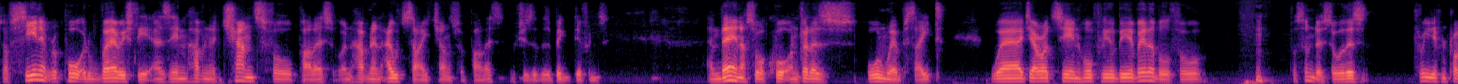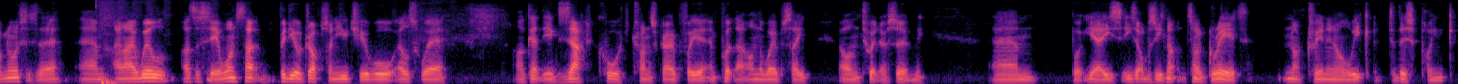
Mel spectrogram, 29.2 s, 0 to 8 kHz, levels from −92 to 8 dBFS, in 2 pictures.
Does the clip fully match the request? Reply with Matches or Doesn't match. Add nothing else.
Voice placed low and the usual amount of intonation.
Matches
